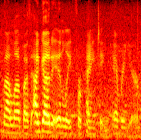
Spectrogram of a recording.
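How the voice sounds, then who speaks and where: A middle-aged woman from Alabama, a watercolor painter, giving measured, unhurried answers in an outdoor interview. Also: lowish voice, background noise. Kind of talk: casual interview. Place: outdoors at an art fair booth. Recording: crowd chatter behind.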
